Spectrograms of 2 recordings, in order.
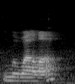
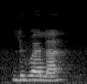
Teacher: the british tend to put the l's at the tip of their mouth just behind their front teeth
